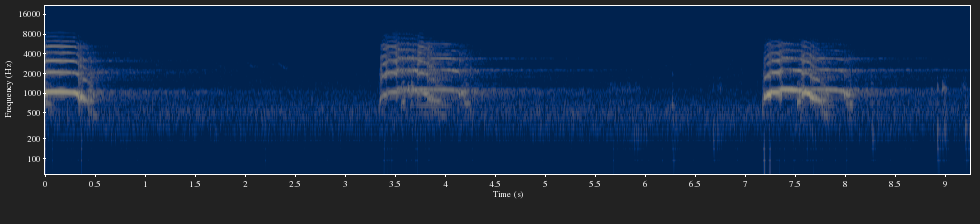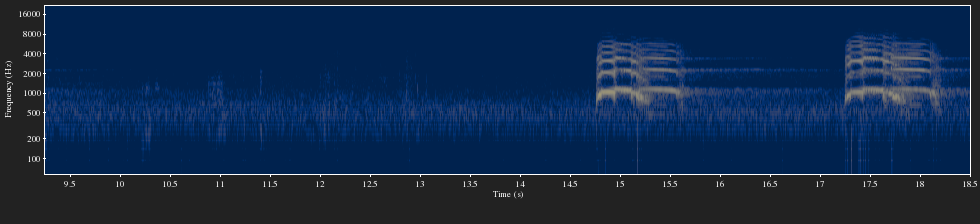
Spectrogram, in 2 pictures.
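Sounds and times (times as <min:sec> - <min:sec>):
common crane Grus grus trumpeting calls: 0:03.4 - 0:04.9, 0:07.2 - 0:09.3, 0:14.8 - 0:16.1, 0:17.2 - 0:18.5.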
